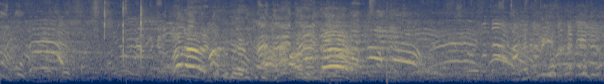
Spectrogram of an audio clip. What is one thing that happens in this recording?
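Young children shout and call out to each other outdoors.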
